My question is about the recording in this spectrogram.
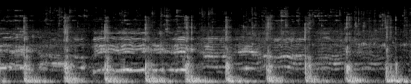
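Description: A powwow drum group singing the grand entry song: high, wavering voices in unison over a steady, even beat on a big drum.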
